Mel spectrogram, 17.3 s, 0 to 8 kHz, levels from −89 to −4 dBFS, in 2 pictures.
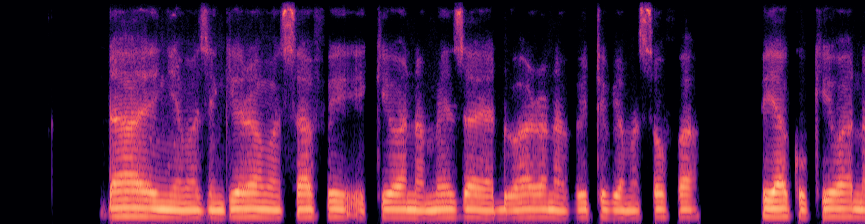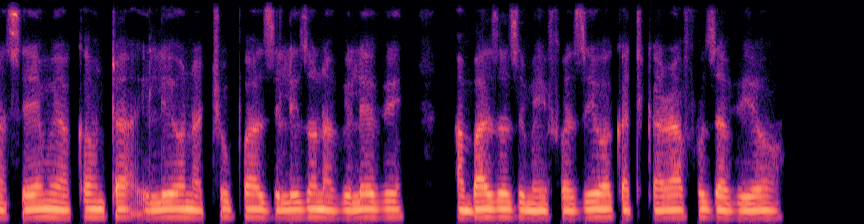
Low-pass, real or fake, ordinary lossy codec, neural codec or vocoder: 7.2 kHz; real; Opus, 16 kbps; none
